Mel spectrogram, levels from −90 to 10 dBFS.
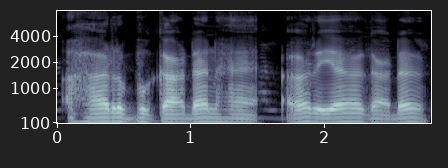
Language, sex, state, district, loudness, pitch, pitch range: Hindi, male, Chhattisgarh, Raipur, -19 LUFS, 115 Hz, 110-115 Hz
